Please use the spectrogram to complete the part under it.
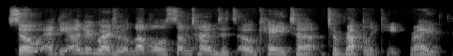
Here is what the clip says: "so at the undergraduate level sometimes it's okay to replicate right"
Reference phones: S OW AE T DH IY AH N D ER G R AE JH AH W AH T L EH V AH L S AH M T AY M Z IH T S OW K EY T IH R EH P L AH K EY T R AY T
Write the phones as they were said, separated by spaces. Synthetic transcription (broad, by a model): S OW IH T DH IY AH N D ER G R AE JH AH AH T L EH V L S AH M T AY M Z IH T S OW K EY T IH R EH P L AH K EY T R AY T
